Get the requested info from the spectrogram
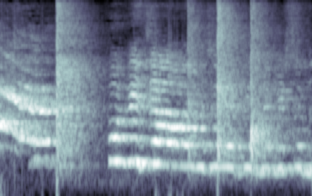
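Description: A woman's voice, held and without clear words, with three sharp hand claps, one about half a second in and two close together near the end.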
